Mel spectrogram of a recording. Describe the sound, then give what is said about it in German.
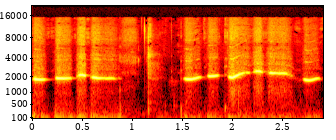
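A person whistles a song melody, clear and fairly loud, in two phrases of short sliding notes separated by a brief pause, with no talking. “Ich wollte pfeifen.”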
